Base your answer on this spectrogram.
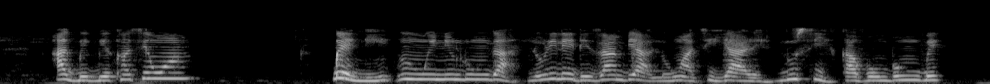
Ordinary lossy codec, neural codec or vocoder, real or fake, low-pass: AAC, 32 kbps; none; real; 5.4 kHz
